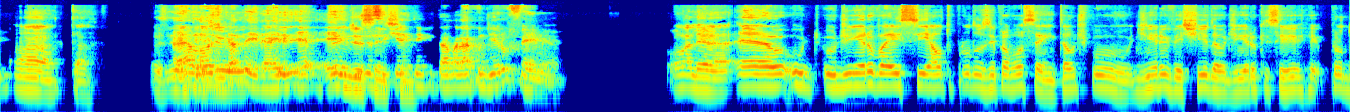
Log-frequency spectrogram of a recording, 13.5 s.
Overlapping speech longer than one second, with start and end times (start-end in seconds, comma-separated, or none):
1.7-4.2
